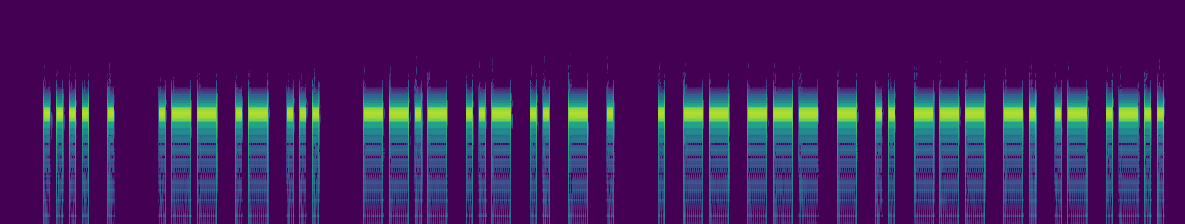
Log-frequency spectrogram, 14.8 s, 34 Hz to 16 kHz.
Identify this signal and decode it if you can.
Morse code, heard as a keyed tone, about 15 wpm, 700 Hz. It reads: HE WAS QUITE EMOTIONAL
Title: Sentences from Top 1000 Words - Review Part 5 - 15wpm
